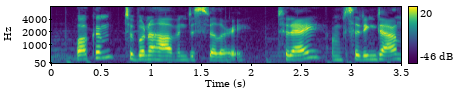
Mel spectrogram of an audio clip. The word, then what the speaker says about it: Bunnahabhain: The pronunciation is actually quite good. It's actually Bunnahabhain.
